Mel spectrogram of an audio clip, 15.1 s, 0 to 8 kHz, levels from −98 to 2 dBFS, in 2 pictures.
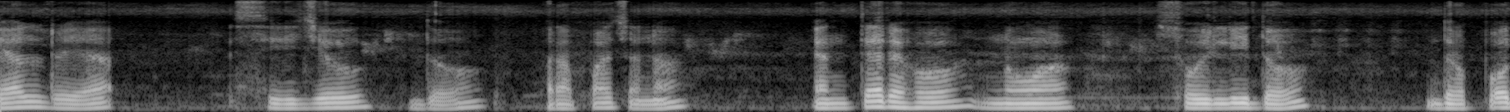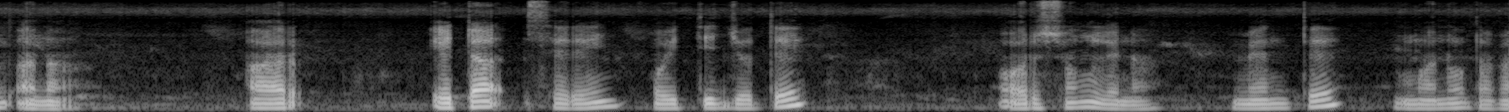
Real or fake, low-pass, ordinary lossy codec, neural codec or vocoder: fake; none; none; codec, 16 kHz, 16 kbps, FreqCodec, smaller model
